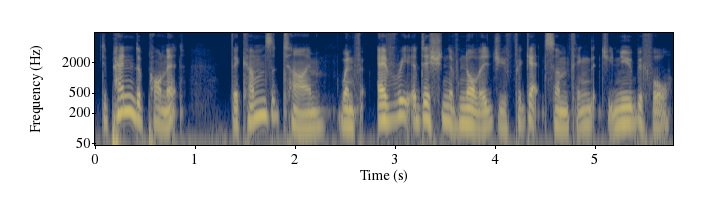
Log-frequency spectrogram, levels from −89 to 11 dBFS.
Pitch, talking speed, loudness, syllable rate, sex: 130 Hz, 205 wpm, -20 LUFS, 6.9 syllables/s, male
